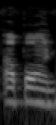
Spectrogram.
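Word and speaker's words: upon: ठीक है, इसे उपोन नहीं पढ़ना है, इसे पढ़ना है अपोन। ठीक है, यू का उच्चारण यहाँ पर अ हो रहा है।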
